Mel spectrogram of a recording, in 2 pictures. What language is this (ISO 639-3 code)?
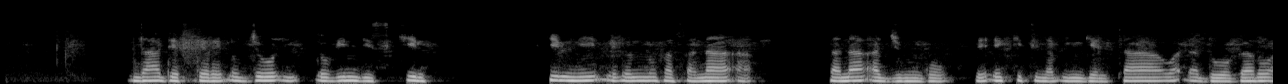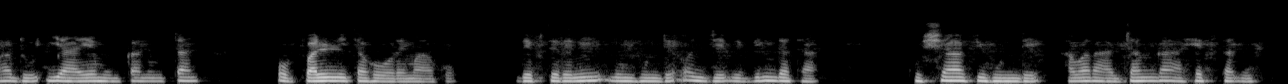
ful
